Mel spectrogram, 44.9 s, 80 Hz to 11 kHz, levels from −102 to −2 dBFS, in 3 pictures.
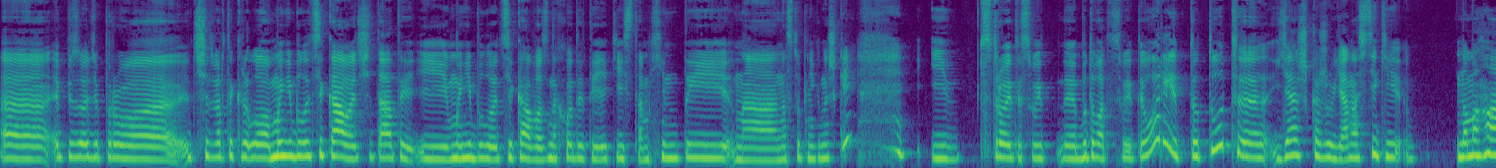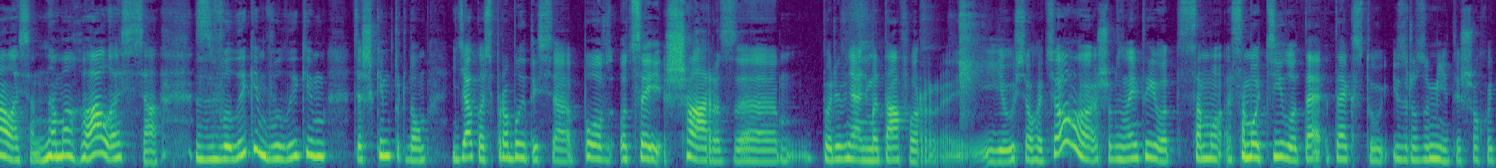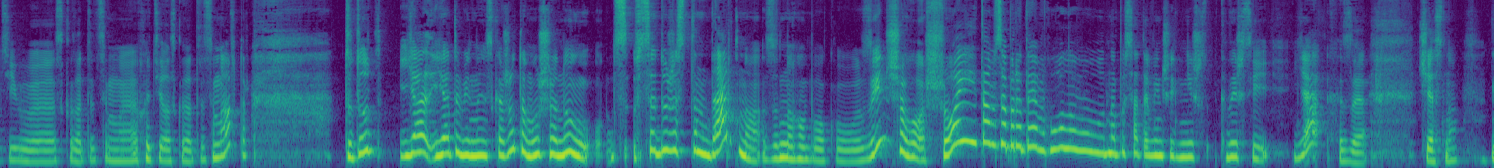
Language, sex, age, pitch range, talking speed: Ukrainian, female, 20-39, 205-255 Hz, 130 wpm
